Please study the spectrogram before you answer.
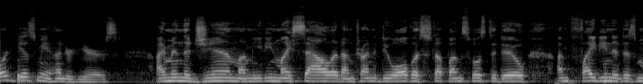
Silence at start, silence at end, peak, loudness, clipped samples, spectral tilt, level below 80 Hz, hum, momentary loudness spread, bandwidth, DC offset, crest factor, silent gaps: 0 s; 0 s; -14 dBFS; -30 LUFS; under 0.1%; -5.5 dB/octave; -62 dBFS; none; 9 LU; 15.5 kHz; under 0.1%; 16 dB; none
